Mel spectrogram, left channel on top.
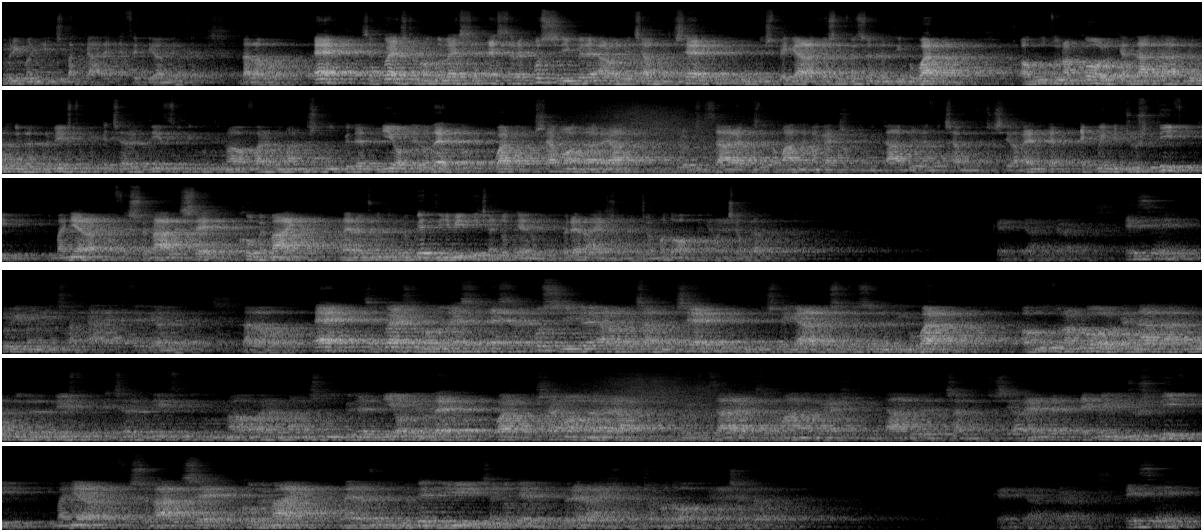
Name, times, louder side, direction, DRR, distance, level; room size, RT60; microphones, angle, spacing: voice 1, 0.1-1.8 2.1-9.5 9.8-12.7 13.0-18.3 18.7-24.1 24.4-27.0 27.3-32.0, left 2 dB, 80° left, -2 dB, 0.4 m, -30 dB
Bowed string instrument, 12.6-19.2, left 1 dB, 80° right, 1.2 m, -49 dB
sound 1, 16.4-24.7, equal, 10° left, 0.4 m, -49 dB
voice 2, 33.9-35.8, equal, 30° left, -9 dB, 0.8 m, -43 dB
2.6 x 2.4 x 2.7 m, 2.9 s
head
